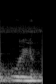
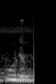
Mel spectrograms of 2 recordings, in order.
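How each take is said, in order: First: "उल्ड" with the L sounded; wrong "would". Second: "वुड" with silent L; correct "would". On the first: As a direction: say "उल्ड", pronouncing the silent L. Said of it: "ना तो उल्ड पढ़ेंगे". ("उल्ड" में ल का ग़लत उच्चारण) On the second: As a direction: say "वुड" without any L. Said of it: "एल का उच्चारण इसमें नहीं होगा". ("वुड" में ल silent) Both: Shown as a demonstration.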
